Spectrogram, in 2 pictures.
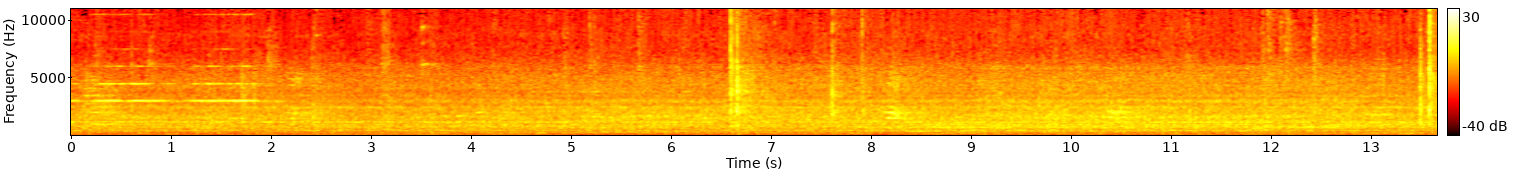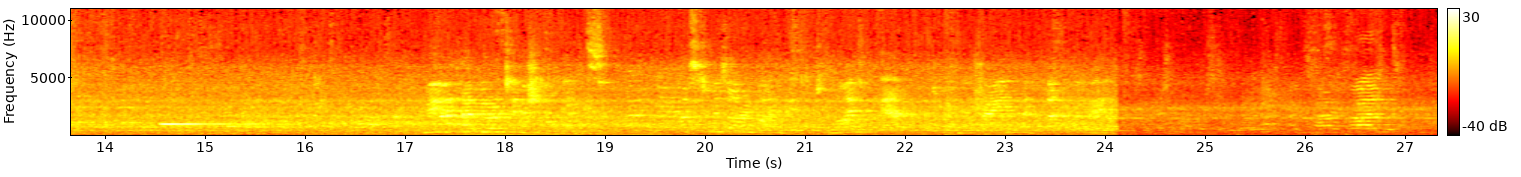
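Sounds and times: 
low rumble of idling trains at a railway station: 0:00.0 - 0:27.3
murmur of passengers talking at a railway station: 0:00.0 - 0:27.3
sharp clicks and knocks: 0:06.6 - 0:06.9.

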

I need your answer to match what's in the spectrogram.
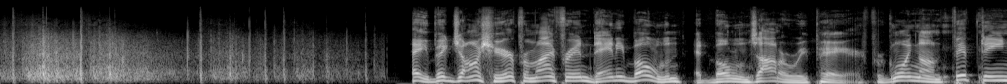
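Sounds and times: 
fireworks exploding: 0:00.0 - 0:04.1
speech: 0:04.1 - 0:10.0.

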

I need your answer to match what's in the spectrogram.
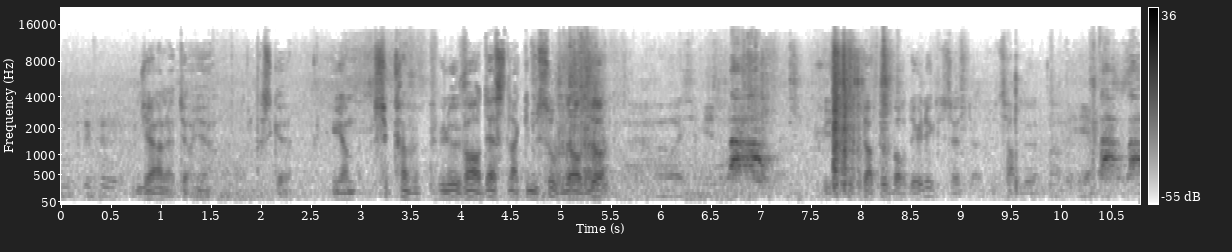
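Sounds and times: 
speech: 0:00.8 - 0:05.6, 0:06.7 - 0:10.7
murmur of indoor noise: 0:02.5 - 0:10.7
dog barking: 0:06.6 - 0:07.2, 0:10.4 - 0:10.7.

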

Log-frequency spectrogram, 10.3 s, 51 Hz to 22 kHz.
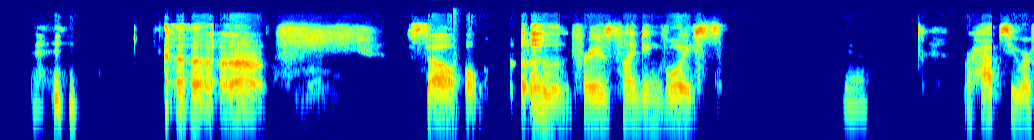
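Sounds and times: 
speech: 0:00.4 - 0:00.9, 0:01.7 - 0:03.2, 0:04.2 - 0:07.3, 0:08.4 - 0:08.8, 0:09.6 - 0:10.3
person with a strong tickle in the throat clearing throat: 0:05.1 - 0:05.6.

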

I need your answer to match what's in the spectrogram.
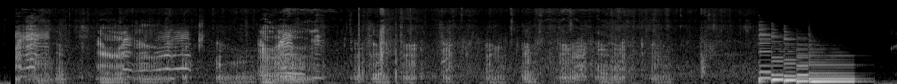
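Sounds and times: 
wild boar grunting and squealing: 0:00.2 - 0:06.8
short musical tone: 0:07.6 - 0:08.8.

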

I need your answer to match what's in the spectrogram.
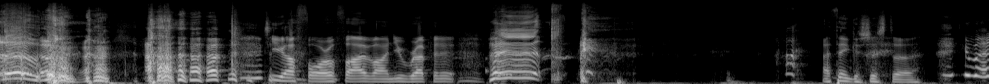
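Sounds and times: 
person fake coughing: 0:00.0 - 0:01.9, 0:04.9 - 0:06.3
speech: 0:00.3 - 0:05.9, 0:08.2 - 0:09.8.

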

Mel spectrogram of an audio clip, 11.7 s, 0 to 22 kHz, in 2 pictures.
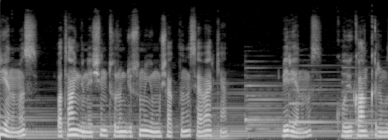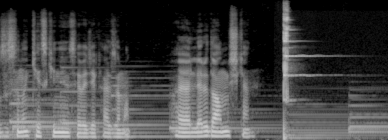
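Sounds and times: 
speech: 0:00.0 - 0:03.6, 0:04.2 - 0:09.7
two wine glasses clinking in a toast: 0:10.1 - 0:10.9.

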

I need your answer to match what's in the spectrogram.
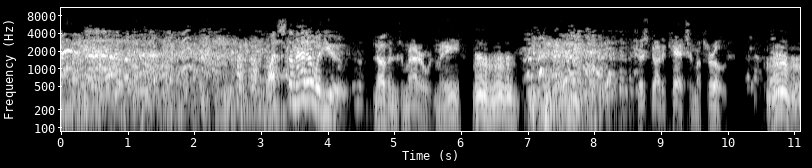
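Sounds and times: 
laughter: 0:00.0 - 0:03.9, 0:06.9 - 0:08.9
speech: 0:03.1 - 0:11.0
man imitating dog barking: 0:06.2 - 0:06.9, 0:10.6 - 0:11.0.

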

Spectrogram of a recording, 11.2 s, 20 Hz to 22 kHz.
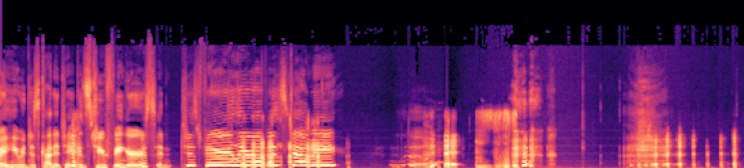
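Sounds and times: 
speech: 0:00.0 - 0:05.2, 0:06.1 - 0:08.4, 0:09.4 - 0:10.3
laughter: 0:03.6 - 0:05.2, 0:09.4 - 0:11.1
person imitating fart noises with blown-lip raspberries: 0:07.1 - 0:07.9.

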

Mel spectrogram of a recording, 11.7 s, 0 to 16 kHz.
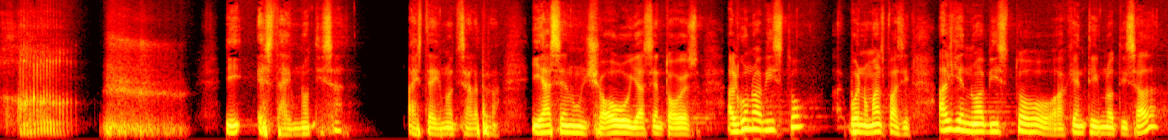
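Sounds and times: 
person imitating a hypnotized person snoring with rattling snores: 0:00.0 - 0:02.0
speech: 0:02.3 - 0:11.6.

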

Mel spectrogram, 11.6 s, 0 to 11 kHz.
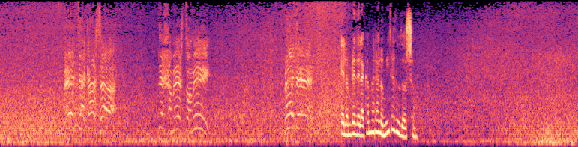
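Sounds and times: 
ocean waves washing ashore: 0:00.0 - 0:11.5
speech: 0:01.4 - 0:02.5, 0:03.2 - 0:04.4, 0:05.7 - 0:08.6.

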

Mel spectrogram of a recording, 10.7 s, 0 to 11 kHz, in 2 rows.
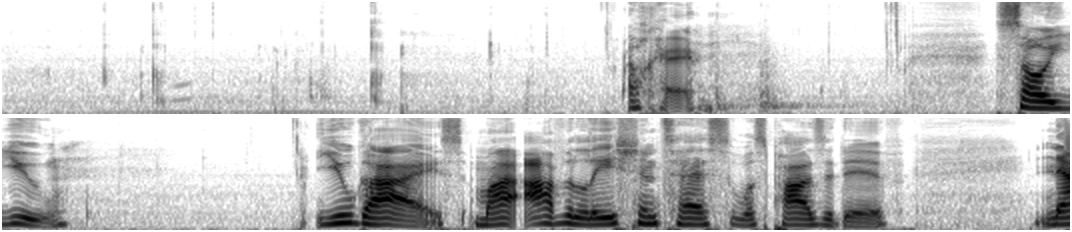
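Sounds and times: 
low steady hum: 0:00.0 - 0:10.6
person sipping a drink with wet mouth clicks and a gulp: 0:00.2 - 0:02.8
speech: 0:03.1 - 0:03.8, 0:05.0 - 0:05.8, 0:06.9 - 0:10.6.

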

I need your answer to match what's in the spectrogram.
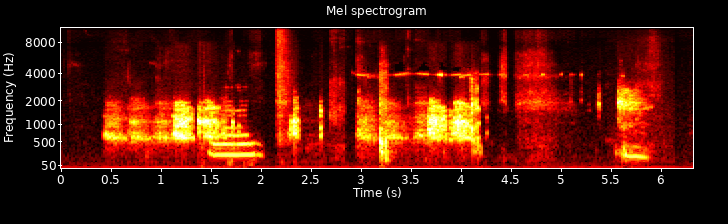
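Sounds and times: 
dog barking from downstairs: 0:00.4 - 0:01.8, 0:03.0 - 0:04.3
speech: 0:01.5 - 0:02.4, 0:05.6 - 0:06.0.

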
